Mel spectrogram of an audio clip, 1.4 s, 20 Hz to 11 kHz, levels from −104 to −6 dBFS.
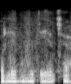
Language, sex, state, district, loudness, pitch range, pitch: Hindi, male, Bihar, Begusarai, -18 LUFS, 125-135 Hz, 130 Hz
